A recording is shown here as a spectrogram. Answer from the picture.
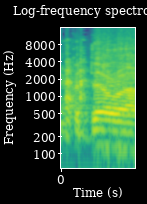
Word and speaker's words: Padilla: And we almost got into an argument last week on how to pronounce it. I was saying Padilla.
